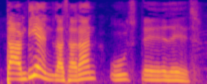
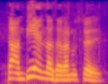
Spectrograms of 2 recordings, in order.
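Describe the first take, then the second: First: Very slow, stretched-out words; deliberate, drawn-out proclamation; emphatic slow delivery. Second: Said in the usual way. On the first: Acted. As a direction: draw out "también" and "ustedes" for weight. Preacher stresses promise word by word.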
